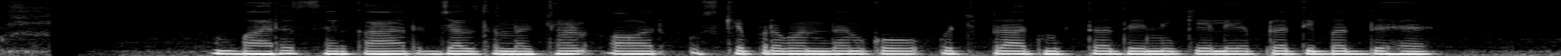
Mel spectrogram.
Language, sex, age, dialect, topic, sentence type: Hindi, male, 18-24, Hindustani Malvi Khadi Boli, agriculture, statement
